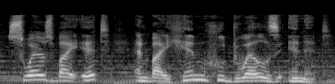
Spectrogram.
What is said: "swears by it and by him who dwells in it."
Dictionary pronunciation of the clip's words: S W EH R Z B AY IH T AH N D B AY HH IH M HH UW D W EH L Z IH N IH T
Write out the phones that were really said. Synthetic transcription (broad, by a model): S W EH R Z B AY IH T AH N B AY HH IH M HH UW D W EH L Z IH N IH T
